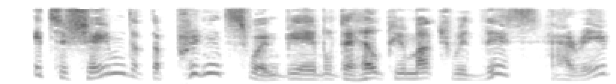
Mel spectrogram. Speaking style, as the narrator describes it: she said brightly

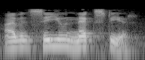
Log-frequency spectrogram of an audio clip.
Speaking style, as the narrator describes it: said Dr

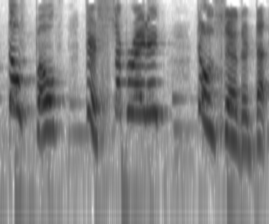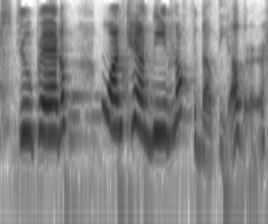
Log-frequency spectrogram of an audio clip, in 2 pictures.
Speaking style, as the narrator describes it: she cackled

